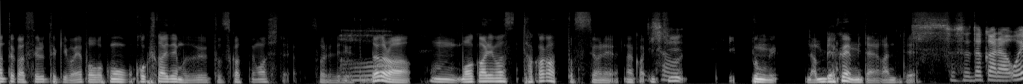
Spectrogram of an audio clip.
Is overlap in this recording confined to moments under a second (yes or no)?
yes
